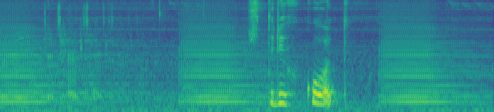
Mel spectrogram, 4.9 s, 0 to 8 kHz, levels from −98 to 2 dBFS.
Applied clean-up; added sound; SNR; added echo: none; Alarm; 8 dB; none.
